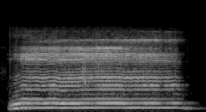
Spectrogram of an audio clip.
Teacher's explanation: when I am producing this ma sound, air is coming from my nose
